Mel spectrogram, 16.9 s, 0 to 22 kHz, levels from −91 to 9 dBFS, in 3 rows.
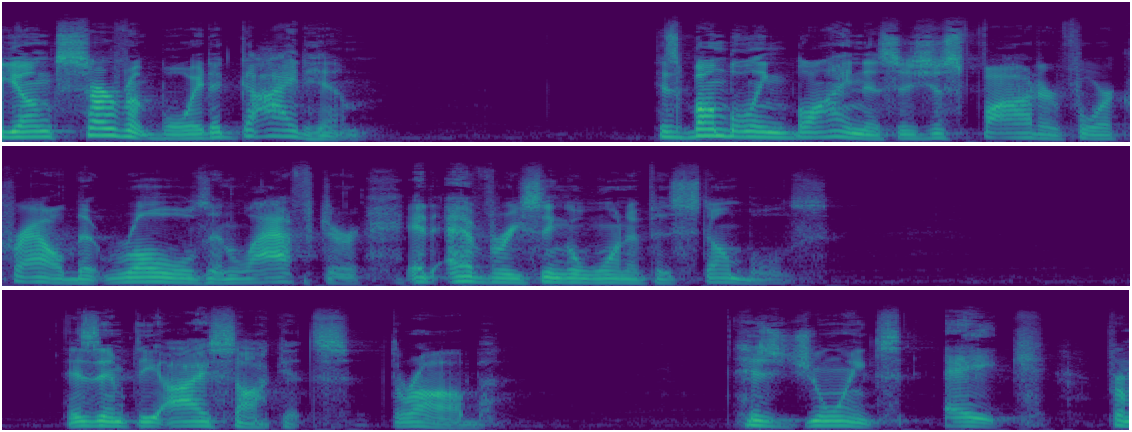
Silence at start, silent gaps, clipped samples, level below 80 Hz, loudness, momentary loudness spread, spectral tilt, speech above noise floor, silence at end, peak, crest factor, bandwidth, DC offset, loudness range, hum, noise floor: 0 s; none; under 0.1%; -72 dBFS; -31 LUFS; 15 LU; -4 dB/octave; 48 dB; 0 s; -6 dBFS; 26 dB; 13.5 kHz; under 0.1%; 5 LU; none; -78 dBFS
